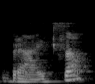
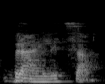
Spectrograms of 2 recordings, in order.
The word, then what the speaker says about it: Brajica: So the first question was, in the Croatian language, the alphabet for the blind is called Brajica, not Brajlica. Why?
